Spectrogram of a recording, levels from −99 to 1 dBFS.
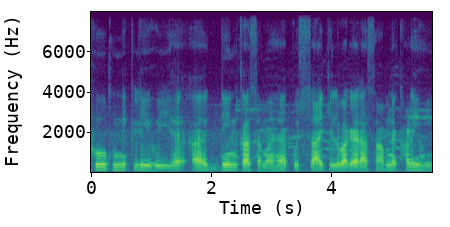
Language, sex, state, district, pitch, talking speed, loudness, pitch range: Hindi, male, Bihar, Sitamarhi, 120 Hz, 145 wpm, -21 LUFS, 110-130 Hz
